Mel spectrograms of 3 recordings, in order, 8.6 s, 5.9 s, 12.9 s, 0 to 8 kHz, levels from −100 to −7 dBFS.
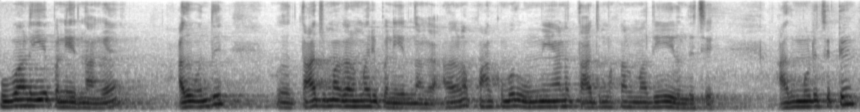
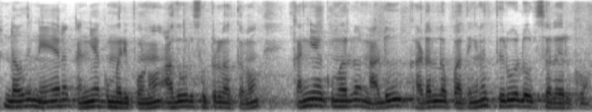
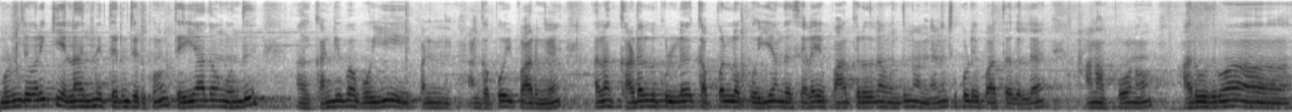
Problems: none marked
